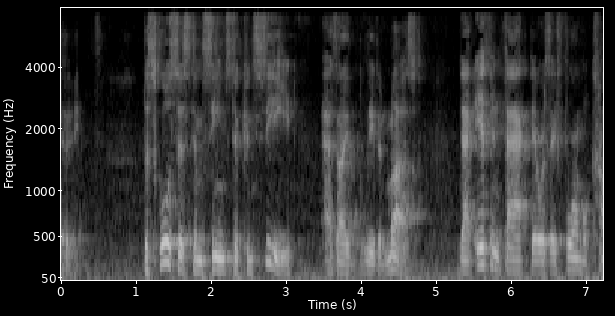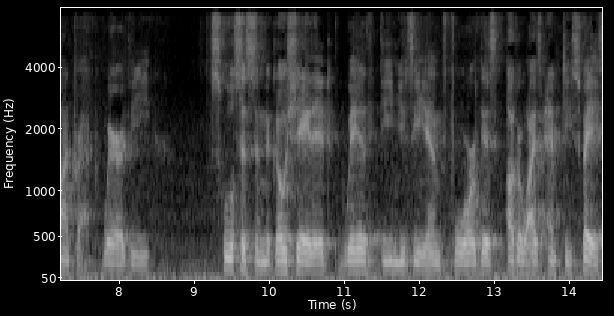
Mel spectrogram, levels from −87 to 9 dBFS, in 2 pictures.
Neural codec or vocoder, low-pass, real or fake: codec, 16 kHz in and 24 kHz out, 2.2 kbps, FireRedTTS-2 codec; 7.2 kHz; fake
